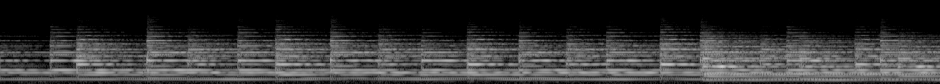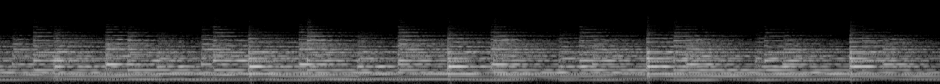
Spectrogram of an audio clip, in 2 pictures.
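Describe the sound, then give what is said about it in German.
Church bells of the parish church of St. Leonhard in Kreuth, Upper Bavaria, Germany, ring the full 12 o'clock midday peal, several bells overlapping in a dense, continuous tumble of strikes with long ringing overtones, steady and fairly loud throughout with no voices. “Das Mittagsläuten kommt heute aus Kreuth in Oberbayern.”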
